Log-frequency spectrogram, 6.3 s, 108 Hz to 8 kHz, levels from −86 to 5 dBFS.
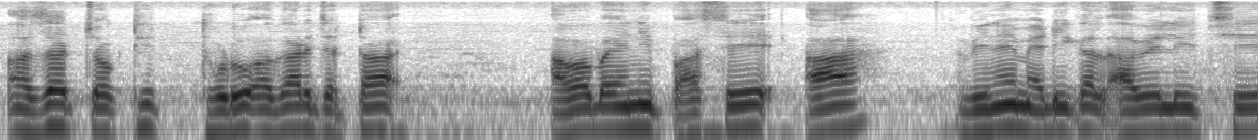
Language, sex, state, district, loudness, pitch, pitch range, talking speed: Gujarati, male, Gujarat, Valsad, -16 LUFS, 145 Hz, 140-155 Hz, 125 wpm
